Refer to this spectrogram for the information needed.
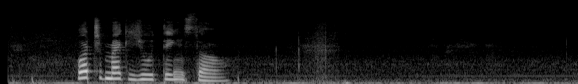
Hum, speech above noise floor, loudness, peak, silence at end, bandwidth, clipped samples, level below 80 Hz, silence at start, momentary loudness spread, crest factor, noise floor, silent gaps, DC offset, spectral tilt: none; 23 dB; -24 LUFS; -6 dBFS; 0 s; 11.5 kHz; under 0.1%; -42 dBFS; 0.1 s; 26 LU; 22 dB; -45 dBFS; none; under 0.1%; -6.5 dB/octave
